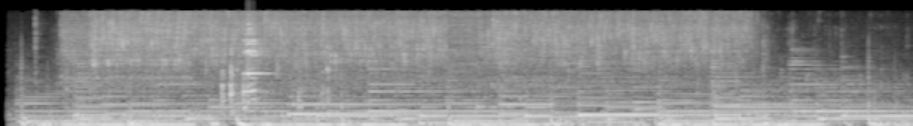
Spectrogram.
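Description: Water from a kitchen faucet running into a glass, cut off abruptly about five seconds in, over background acoustic guitar music.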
